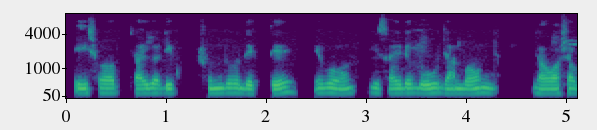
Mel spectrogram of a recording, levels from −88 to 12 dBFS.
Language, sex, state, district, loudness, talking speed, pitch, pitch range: Bengali, male, West Bengal, Dakshin Dinajpur, -23 LUFS, 165 wpm, 120 Hz, 115-125 Hz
